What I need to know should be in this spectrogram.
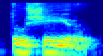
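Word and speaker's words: تشير: Maka pasnya membacanya adalah tusyiru.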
